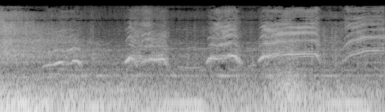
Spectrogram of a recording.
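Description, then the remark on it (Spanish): A woman screams in terror, several shrill rising-and-falling cries in quick succession, loud, over a constant heavy rumbling roar. “pero su hermana se aferraba a él mientras gritaba de terror.”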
